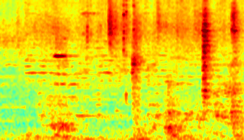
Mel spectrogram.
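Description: Quiet eating sounds over a low room rumble: a lemon wedge squeezed over a bowl of bhel puri, then a few faint clicks from a spoon on the ceramic bowl as a spoonful of crunchy puffed rice is taken into the mouth.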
